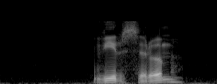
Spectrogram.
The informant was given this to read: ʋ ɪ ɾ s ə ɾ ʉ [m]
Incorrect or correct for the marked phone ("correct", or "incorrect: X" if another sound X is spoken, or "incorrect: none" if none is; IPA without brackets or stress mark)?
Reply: correct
